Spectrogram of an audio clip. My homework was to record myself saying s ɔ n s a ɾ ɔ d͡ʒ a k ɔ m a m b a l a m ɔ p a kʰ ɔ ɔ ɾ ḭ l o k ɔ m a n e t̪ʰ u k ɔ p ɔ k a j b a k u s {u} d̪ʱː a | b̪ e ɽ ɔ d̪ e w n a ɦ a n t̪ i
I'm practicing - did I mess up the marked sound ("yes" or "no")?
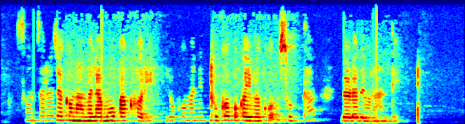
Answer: no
